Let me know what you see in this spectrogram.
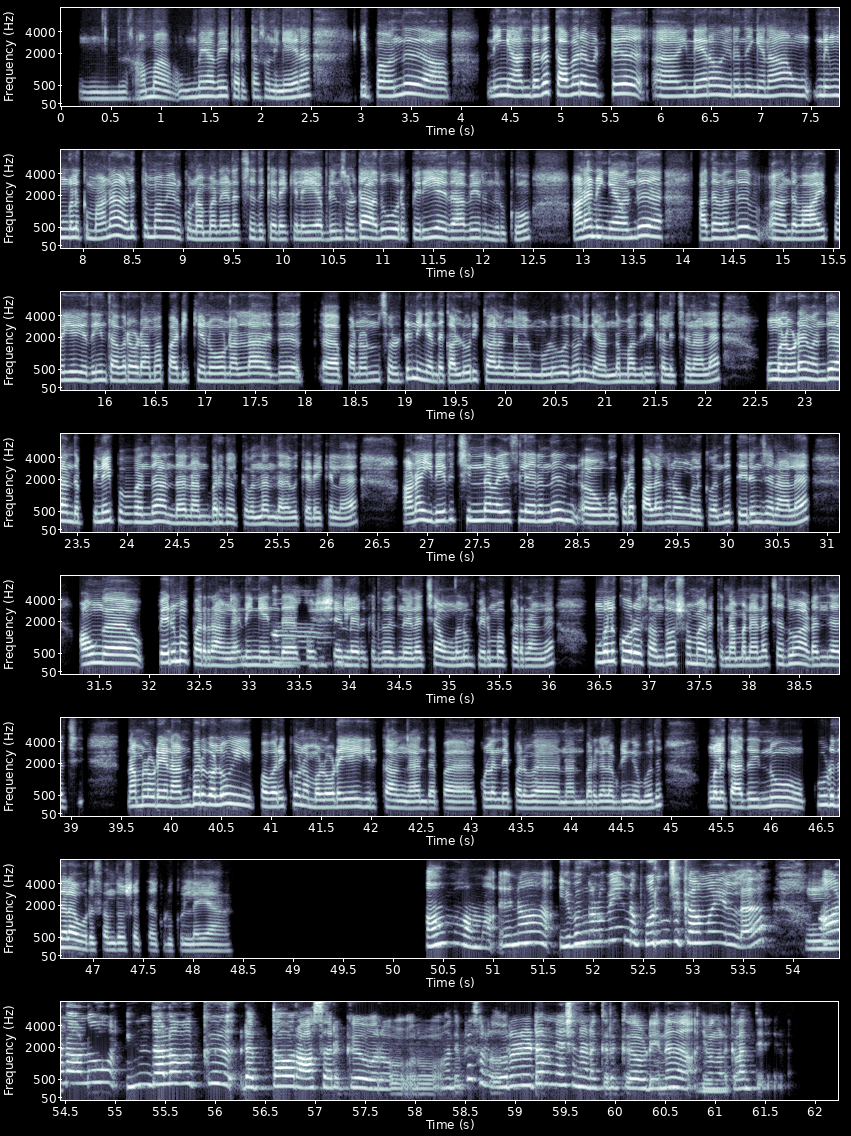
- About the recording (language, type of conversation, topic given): Tamil, podcast, குழந்தைநிலையில் உருவான நட்புகள் உங்கள் தனிப்பட்ட வளர்ச்சிக்கு எவ்வளவு உதவின?
- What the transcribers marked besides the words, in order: other background noise; in English: "பொசிஷன்ல"; drawn out: "ஆ"; in English: "டெப்த்தா"; in English: "டிடெர்மினேஷன்"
